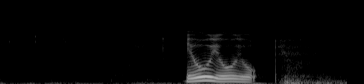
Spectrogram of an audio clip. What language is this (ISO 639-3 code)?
nor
